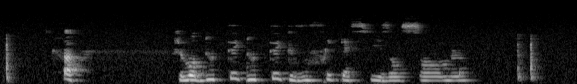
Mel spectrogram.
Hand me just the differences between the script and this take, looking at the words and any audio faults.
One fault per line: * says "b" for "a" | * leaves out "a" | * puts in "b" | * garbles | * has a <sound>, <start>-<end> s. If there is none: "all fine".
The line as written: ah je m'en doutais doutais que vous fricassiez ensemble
all fine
